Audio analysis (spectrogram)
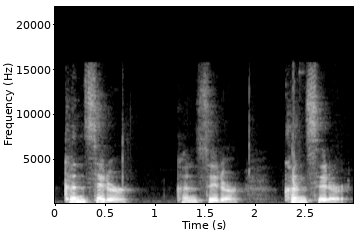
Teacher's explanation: Three syllables and the stress is on the second syllable.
